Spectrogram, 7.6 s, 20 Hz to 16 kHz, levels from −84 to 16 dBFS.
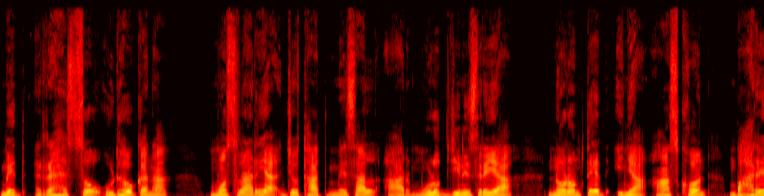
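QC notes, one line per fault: No faults found on review; nothing to log.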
